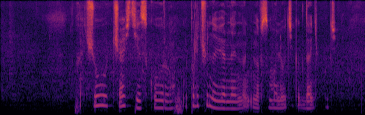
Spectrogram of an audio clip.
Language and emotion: Russian, sad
